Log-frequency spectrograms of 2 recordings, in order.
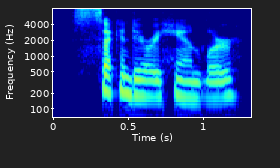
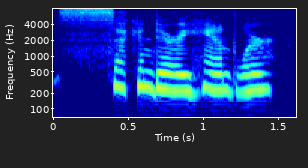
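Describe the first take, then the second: First: Restrained, questioning echo; questioning repetition. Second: Put-on breathed out, higher, small child voice; timid, breathy boyish answer; eleven-year-old voice. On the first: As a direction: repeat it back sceptically. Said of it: "Stick repeated". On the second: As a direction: breathe it like a scared boy. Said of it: "he breathed in that eleven-year-old voice". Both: A narrator's reading.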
